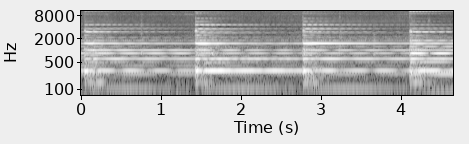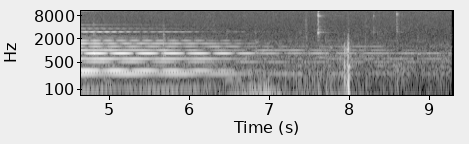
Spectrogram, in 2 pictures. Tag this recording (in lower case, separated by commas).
tick-tock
